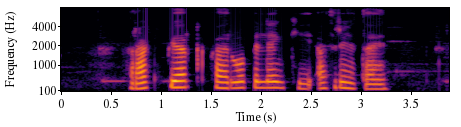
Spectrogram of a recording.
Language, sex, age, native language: Icelandic, female, 40-49, Icelandic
